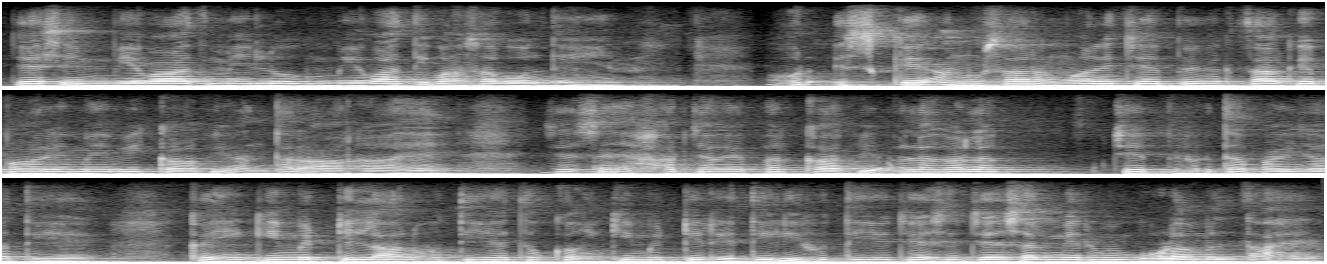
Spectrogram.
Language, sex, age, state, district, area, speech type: Hindi, male, 18-30, Rajasthan, Bharatpur, rural, spontaneous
